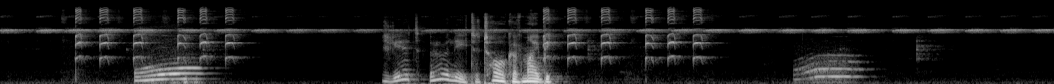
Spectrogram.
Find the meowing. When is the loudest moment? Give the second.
2 s.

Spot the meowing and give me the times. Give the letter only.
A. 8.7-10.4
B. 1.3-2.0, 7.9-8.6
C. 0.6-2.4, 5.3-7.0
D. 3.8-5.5
B.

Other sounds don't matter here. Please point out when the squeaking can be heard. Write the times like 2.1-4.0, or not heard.
0.6-2.4, 5.3-7.0.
